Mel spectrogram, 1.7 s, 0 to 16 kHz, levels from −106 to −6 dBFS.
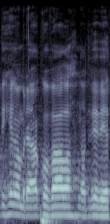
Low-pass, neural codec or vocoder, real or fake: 14.4 kHz; none; real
